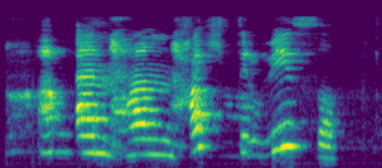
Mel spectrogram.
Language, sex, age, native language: Icelandic, male, 7, Icelandic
